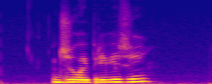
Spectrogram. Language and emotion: Russian, neutral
